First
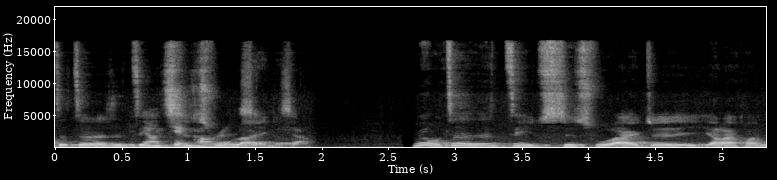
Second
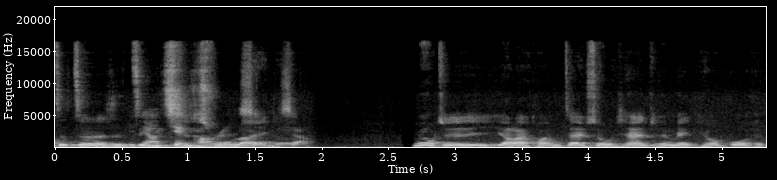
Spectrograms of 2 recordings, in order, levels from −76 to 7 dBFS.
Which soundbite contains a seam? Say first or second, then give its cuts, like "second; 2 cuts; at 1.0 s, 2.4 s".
second; 1 cut; at 2.8 s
